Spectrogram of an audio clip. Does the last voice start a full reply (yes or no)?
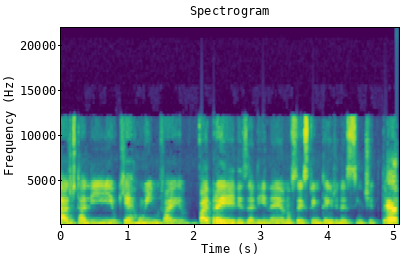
yes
